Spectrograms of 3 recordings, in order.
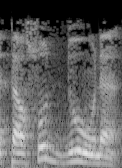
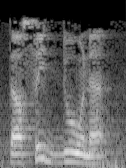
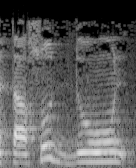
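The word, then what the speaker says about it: تَصُدّون: نعم، قل يا أهل الكتاب لم تصدون، وليست تصي تصدون. البعض لهجة ينطق الصاد مكسورة. احنا فاتحين على صفحة 62. إذن الصحيح لم تصدون، تصدون.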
